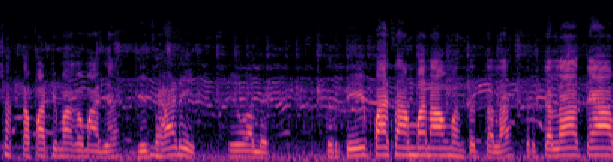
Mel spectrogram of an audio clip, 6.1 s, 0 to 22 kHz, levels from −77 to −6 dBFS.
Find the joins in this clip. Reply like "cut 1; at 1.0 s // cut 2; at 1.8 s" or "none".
none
